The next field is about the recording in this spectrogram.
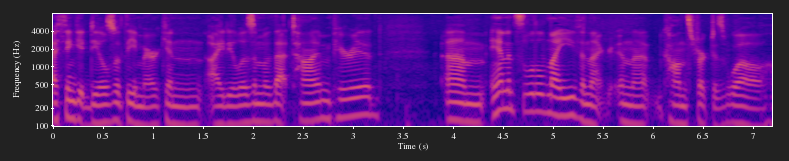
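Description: He has a plain, everyday voice, pitched at a medium level. His pitch varies in an ordinary way, and his pace is moderate. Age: 30s. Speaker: podcast co-host. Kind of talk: casual chat.

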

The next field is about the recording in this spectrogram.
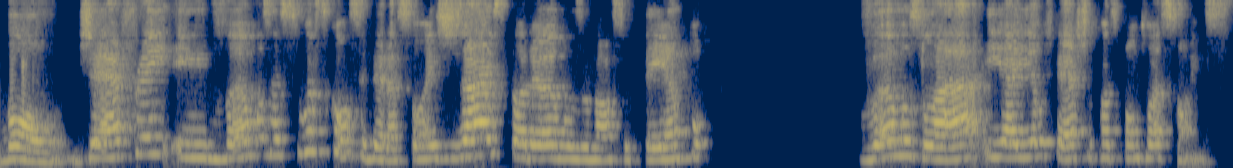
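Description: A woman speaks at a very slow pace. Her voice is high in pitch. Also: ordinary pitch variation. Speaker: moderator. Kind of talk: moderating an online debate. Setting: video call.

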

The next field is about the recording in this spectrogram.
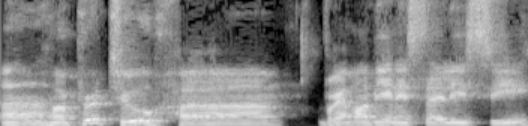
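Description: A man with a Quebec accent and a bright, sharp tone speaks on a very clean recording with a silent background. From Quebec, Montreal. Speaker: retired hockey player, youth coach. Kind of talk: interview. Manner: halting.

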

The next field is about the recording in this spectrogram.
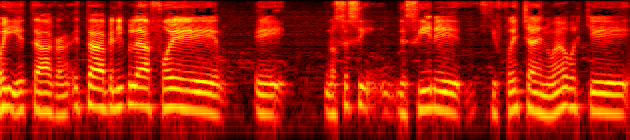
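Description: Speaking at a fairly slow pace with a Chilean accent, a man uses a fairly high pitch and fairly even intonation. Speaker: podcast co-host, musician. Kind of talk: casual chat.

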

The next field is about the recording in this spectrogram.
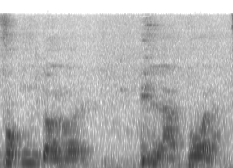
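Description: A man speaks in a high pitch with ordinary variation and a Puerto Rican accent. Room echo and noticeable background noise are audible. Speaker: comedian. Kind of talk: stand-up.

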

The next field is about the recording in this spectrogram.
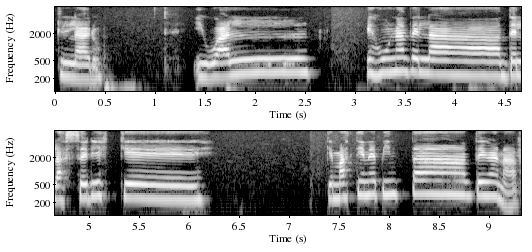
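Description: A woman with a high pitch speaks at a very slow pace with long, frequent pauses, fairly even intonation and very even loudness, over noticeable background noise. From Chile. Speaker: podcast host. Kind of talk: casual chat.

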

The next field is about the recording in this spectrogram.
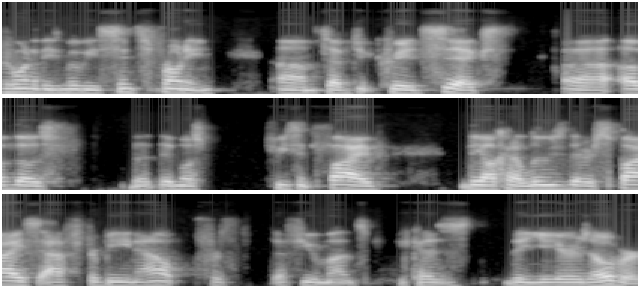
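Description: Fairly even intonation at a moderate pace against a quiet background. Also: man. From Utah, US. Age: 30s. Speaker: filmmaker. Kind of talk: casual interview.

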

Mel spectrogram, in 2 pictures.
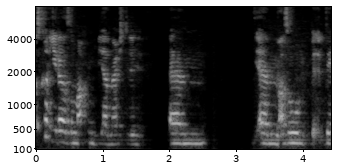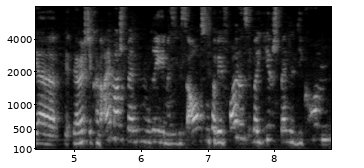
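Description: A woman talks at a moderate pace in a fairly high pitch, somewhat breathy. Her pitch varies in an ordinary way. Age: 20s. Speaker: foundation co-founder and trainee teacher. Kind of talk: interview.

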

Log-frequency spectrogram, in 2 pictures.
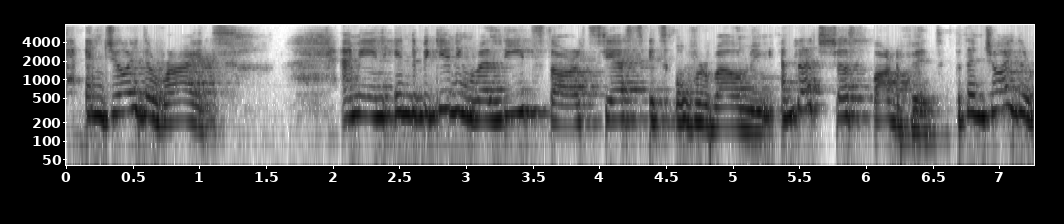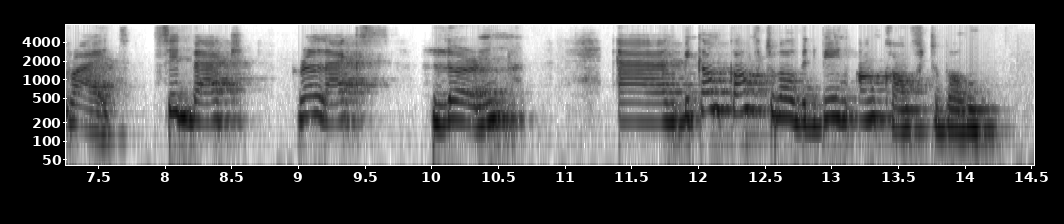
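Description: There's audible room echo as a woman with a fairly high voice speaks fairly slowly with lively intonation. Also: very even loudness. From Belgium. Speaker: business lawyer. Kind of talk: interview.

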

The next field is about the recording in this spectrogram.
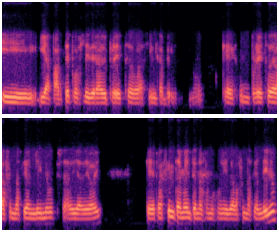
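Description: A man with an Extremaduran accent and a medium pitch. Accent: Badajoz accent, returned after moving back. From Extremadura, Spain (Badajoz). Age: 30s. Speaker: software engineer, open-source project founder. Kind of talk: interview. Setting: live voice chat.

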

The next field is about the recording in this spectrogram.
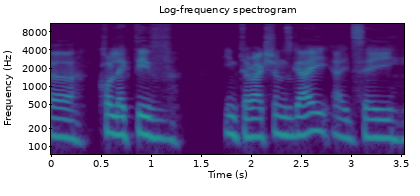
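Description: The speaker has a Spanish accent and monotone, flat intonation at a fairly slow pace. The recording is very clean with a silent background. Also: man. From Colombia. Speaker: music producer and label manager. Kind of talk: interview. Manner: halting.

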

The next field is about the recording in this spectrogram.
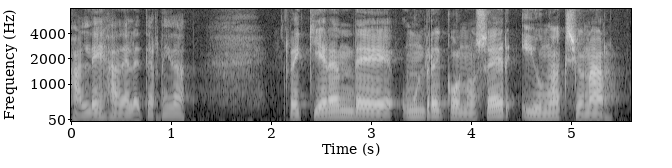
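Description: At a fairly slow pace, a man speaks in a plain, everyday voice of medium pitch. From Venezuela. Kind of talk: personal testimony and devotional reflection.

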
